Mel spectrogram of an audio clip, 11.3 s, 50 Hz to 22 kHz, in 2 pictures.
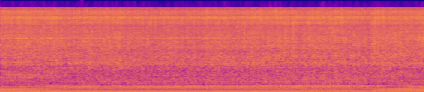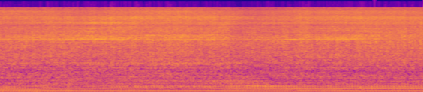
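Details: Restored SDMO 5000W generator with a Briggs & Stratton engine (about 18 hp), low on fuel and sitting on an angle, under a 6 hp vacuum and 1500 W heater (about 15–20 A expected): a firm, steady drone with no surging or laboring. It runs well.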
